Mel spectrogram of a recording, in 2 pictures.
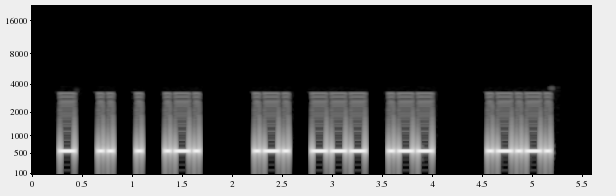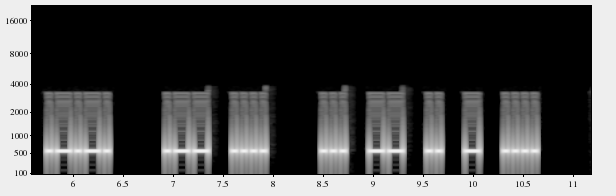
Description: Morse code, heard as a keyed tone, about 25 wpm, spaced as for 20 wpm, 550 Hz. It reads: TIER ROW <AR> <AR> WH SMITH
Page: news-headlines-in-morse-code-at-20-wpm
